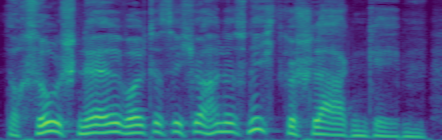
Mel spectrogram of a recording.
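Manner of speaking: ordinary delivery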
